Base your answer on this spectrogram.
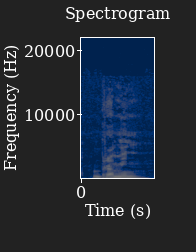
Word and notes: bramin: Biak

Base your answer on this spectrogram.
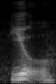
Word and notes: yu: house

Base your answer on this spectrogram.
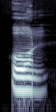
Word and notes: un: mpur

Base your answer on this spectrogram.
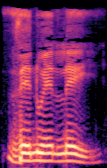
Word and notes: venue lei: Raga

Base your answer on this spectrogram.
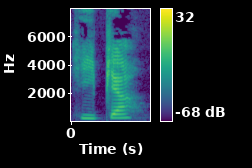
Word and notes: hipya: Apatani

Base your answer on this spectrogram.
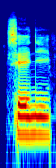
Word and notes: sezi: Apatani

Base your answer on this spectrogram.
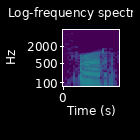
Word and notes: for: Biak

